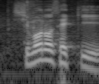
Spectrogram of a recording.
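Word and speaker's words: 시모노세키: 뭐냐면 들어봤어요 시모노 새끼 발음 조심하세요 시모노세끼 이렇게 안하겠어요 일본 애들 자이 시모노세끼 조약으로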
